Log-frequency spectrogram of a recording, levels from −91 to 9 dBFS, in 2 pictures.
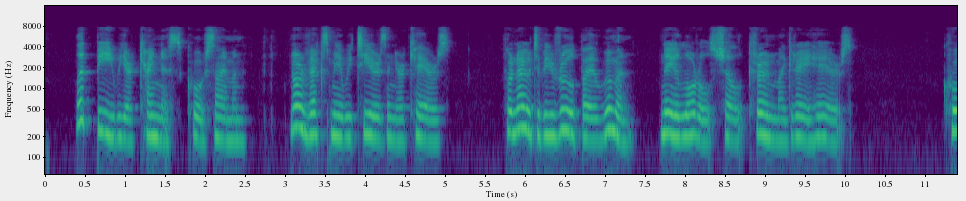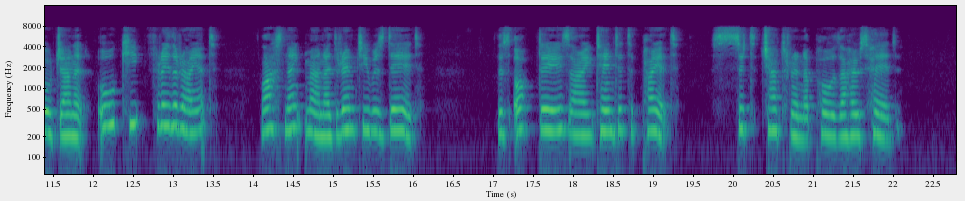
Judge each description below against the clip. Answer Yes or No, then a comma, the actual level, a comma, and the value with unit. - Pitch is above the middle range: Yes, high, 215 Hz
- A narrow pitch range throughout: No, average, 4.3 semitones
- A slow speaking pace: No, average, 155 wpm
